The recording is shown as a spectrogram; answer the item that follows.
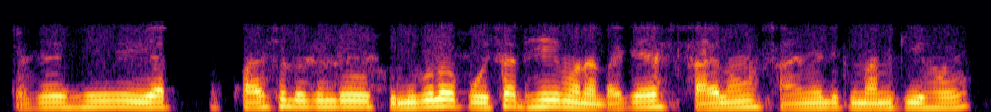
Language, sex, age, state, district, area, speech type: Assamese, male, 30-45, Assam, Dhemaji, rural, conversation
